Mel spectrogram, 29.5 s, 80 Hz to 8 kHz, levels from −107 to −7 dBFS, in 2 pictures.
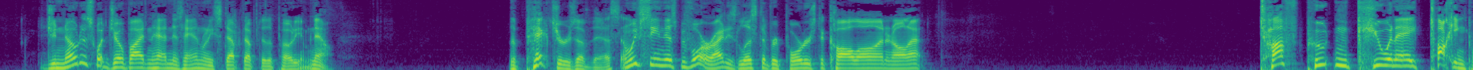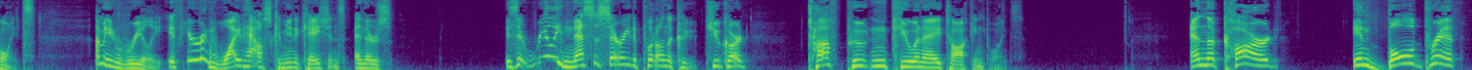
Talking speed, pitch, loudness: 155 wpm, 135 Hz, -24 LUFS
